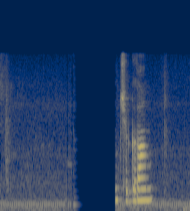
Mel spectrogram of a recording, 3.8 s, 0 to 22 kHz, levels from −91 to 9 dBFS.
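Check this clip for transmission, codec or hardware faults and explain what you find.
Three transmission faults are present, all clustered in the middle of this speech clip.

Short concealed packet loss occurs twice, at 1.32–1.36 s and 1.42–1.45 s. About 20 ms of audio arrived too late each time. The decoder extended the preceding sound, leaving a brief smear.

A long network dropout follows at 1.47–2.31 s. The last sound continues as a fading buzz, then roughly 0.7 s of silence. The likely cause is a stretch where no packets arrived. Speech resumes with that portion gone.

The call path band-limits everything above 8 kHz, which fits a G.722 wideband codec.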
